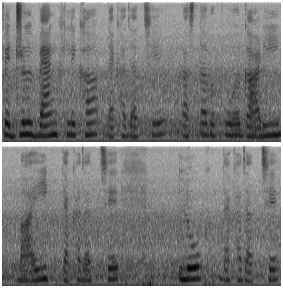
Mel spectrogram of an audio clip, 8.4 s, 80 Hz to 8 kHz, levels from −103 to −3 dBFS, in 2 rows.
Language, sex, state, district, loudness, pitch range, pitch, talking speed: Bengali, female, West Bengal, Kolkata, -17 LUFS, 225-240 Hz, 235 Hz, 120 wpm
